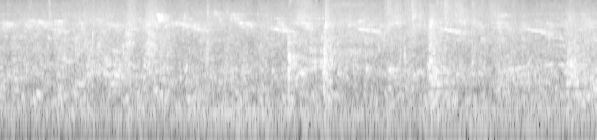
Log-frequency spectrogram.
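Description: Birds chirping in several short, high, falling calls over a steady hiss of light rain.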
